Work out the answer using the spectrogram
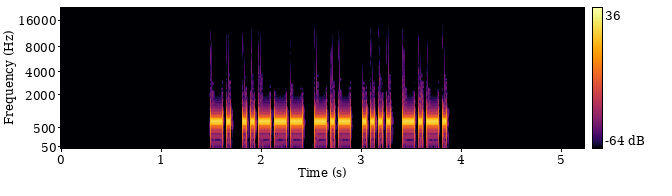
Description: Morse code, heard as a keyed tone, about 29 wpm, 700 Hz. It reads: N2KHC
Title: USA Call Signs - 5 Characters - 30wpm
